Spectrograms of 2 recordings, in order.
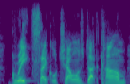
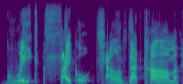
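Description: First: Said in the usual way. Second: Spelled out slowly, word by word; slow, clear repeat. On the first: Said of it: "you were breaking up, David, so I'm gonna have to say that again". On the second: Shown as a demonstration. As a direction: say "Great cycle challenge dot com" slowly for a bad line. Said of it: "so I'm gonna have to say that again".

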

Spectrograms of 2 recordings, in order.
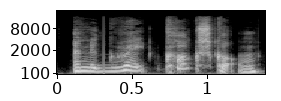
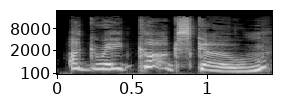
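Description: First: High voice, falling to a close; Lucy's high-pitched verdict, ending on a fall; Lucy, dismissive. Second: Very high, slow, rising echo; Miss Steele's echoing question. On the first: Acted. Lucy's remark, later echoed higher. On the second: A narrator's reading. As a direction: squeal it back as a drawn-out question. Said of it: "repeated Miss Steele".

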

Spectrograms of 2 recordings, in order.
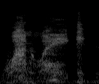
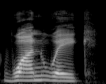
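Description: First: One week whispered, breathy and hushed. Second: Said in the usual way. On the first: Shown as a demonstration.

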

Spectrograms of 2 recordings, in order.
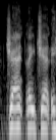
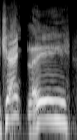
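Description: First: Said in the usual way. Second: Sudden high, loud warning; alarm shout. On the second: Acted. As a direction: snap it out in alarm. Alarm as mine is prodded.

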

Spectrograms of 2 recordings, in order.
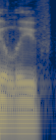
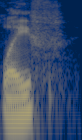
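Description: First: Leif said just like "leaf"; long-E pronunciation. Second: Leif said to rhyme with safe; long-A pronunciation. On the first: Host defending the usual way they say the name, Leif as "leef". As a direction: say Leif with an "ee" vowel. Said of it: "I always say Leif". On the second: Host checking how the character's name is pronounced, Leif as "layf". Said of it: "Is it pronounced Leif?". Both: Shown as a demonstration.

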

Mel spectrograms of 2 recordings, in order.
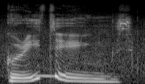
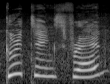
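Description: First: Lower, slow leopard greeting; a touch of a big cat's low welcome; lightly voiced leopard. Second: High, sweet little tortoise voice; high polite tortoise. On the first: Leopard answers door. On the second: Acted. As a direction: greet the door in a high small voice. Tortoise greets at door.

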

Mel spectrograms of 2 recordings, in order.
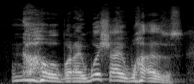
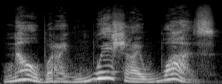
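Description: First: Slow, mock-earnest reply; deadpan John. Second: Deadpan, slow and even; straight face. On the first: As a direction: wish it with a straight face. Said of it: "turned to John and said". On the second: Retold or imitated. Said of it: "said with a total straight face".

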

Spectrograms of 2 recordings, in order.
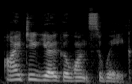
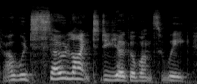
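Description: First: Matter-of-fact, settled statement; even, assured demo of a written affirmation; firm affirmation. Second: Slightly lifted, yearning demo; wishy-washy aspiration, leaning on "so"; wishful, not solid. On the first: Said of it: "I'm disciplined enough". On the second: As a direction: say it as a mere wish. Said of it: "It projects something that isn't quite solid". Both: Shown as a demonstration.

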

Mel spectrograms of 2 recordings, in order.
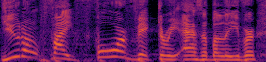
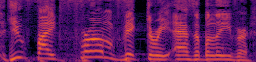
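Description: First: FOR punched against "from"; preacher's contrast landing on "for"; stress on FOR. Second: FROM punched as the correction; preacher's contrast landing on "from"; stress on FROM. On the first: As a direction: lean hard on the word "for". Contrasts fighting for with from. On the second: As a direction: lean hard on the word "from". Contrasts fighting from with for. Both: Real, not acted.

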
